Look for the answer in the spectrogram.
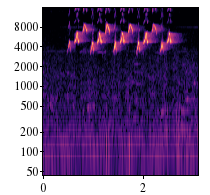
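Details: Great tit (Parus major), called gelatik batu wingko, singing vigorously in the wucit-wucit kristal style: about seven quick high two-note phrases, each rising then falling, run together for two seconds in otherwise silent surroundings.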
